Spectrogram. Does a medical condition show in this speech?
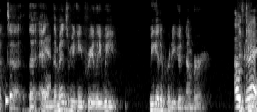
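No.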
